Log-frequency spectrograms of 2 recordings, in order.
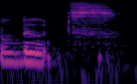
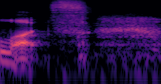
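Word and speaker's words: Luts: time I've seen it it's pronounced lutes not Lots um so I'm gonna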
